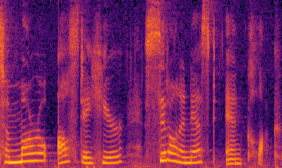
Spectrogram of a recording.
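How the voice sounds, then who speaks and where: A woman's put-on character voice, high in pitch and fairly slow, in a dry, close sound with no echo. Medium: read story.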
